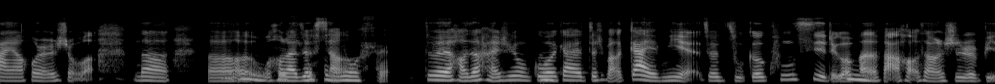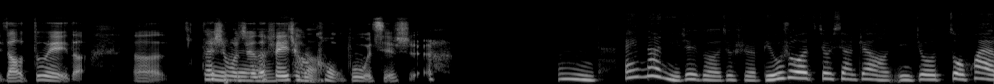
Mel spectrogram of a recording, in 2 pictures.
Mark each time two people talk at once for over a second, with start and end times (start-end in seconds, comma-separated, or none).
2.2-3.4, 12.0-13.2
